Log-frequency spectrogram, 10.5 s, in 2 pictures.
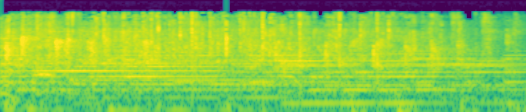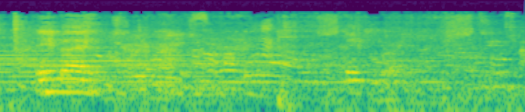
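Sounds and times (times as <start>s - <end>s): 
large group clapping: 0.0s - 5.7s
sustained musical tones: 0.0s - 9.6s.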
